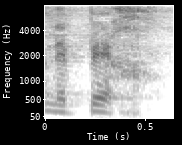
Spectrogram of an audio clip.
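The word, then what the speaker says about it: נֶפֶשׁ: Digo, por favor, esta palabra alma en el original hebreo es la palabra nepes. Apúntala como suena nepesh con sh se pronuncia nepej.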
